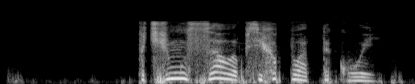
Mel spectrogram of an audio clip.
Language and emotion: Russian, angry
